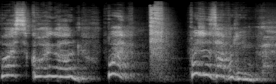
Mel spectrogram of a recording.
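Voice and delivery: very high, squealing, bad French accent. Describing an imagined figure scanning for threats; bad French accent as Pierre. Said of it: "I can't do a French accent".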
